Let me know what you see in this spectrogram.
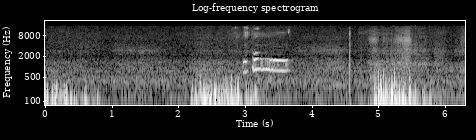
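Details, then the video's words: Chatty male pet cat talking: a single harmonic meow near the middle, flat then slightly falling, amid low rumbling handling and outdoor noise. "A very chatty cat."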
